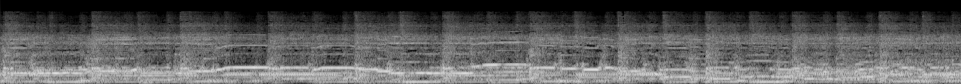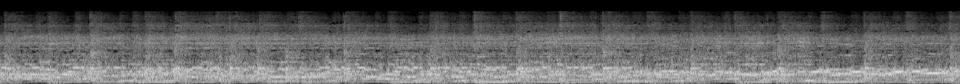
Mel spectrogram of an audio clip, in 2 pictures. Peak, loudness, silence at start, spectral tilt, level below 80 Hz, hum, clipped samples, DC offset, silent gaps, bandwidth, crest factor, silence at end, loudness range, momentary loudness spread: -2 dBFS; -14 LUFS; 0 s; -5.5 dB/octave; -42 dBFS; none; under 0.1%; under 0.1%; none; 13 kHz; 12 dB; 0 s; 1 LU; 2 LU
